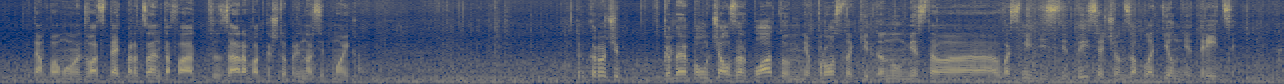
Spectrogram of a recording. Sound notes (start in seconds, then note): none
